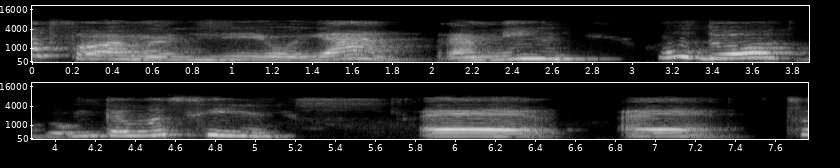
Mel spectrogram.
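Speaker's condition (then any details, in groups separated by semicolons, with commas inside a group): Cerebral palsy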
